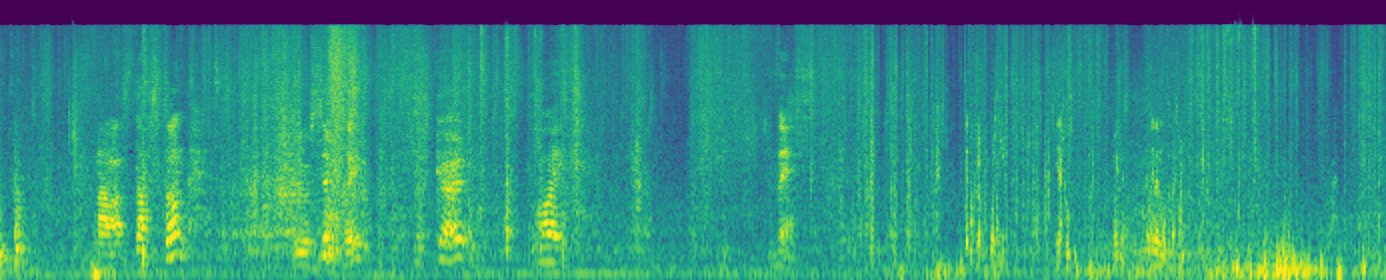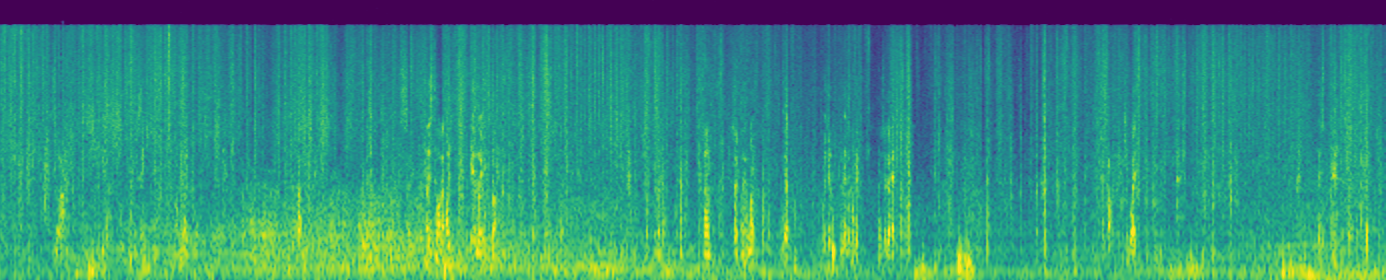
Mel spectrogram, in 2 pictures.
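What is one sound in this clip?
Foil insulation crinkles and rustles as it is handled.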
